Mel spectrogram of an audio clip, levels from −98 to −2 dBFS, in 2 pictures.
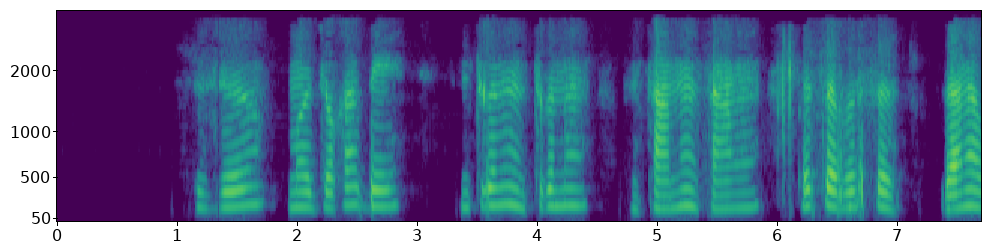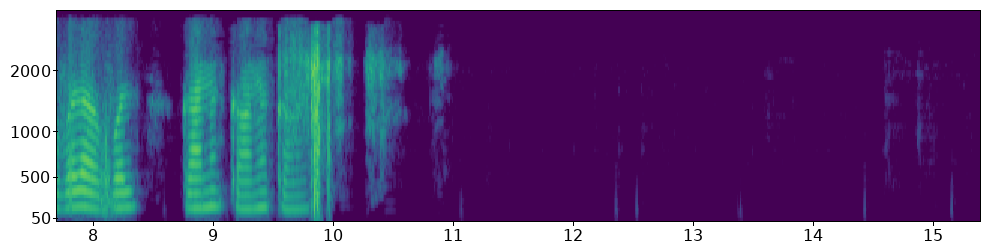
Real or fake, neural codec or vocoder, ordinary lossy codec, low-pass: real; none; MP3, 24 kbps; 3.6 kHz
